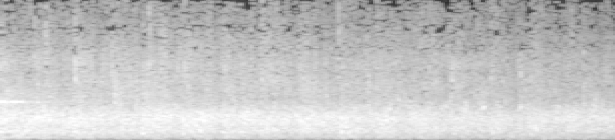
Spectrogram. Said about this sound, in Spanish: Hay una gran comitiva que está aquí con nosotros también. De la iglesia El Faro. Pido un aplauso de honra para ellos.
